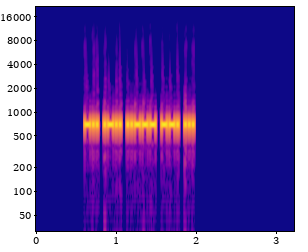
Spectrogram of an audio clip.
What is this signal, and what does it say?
Morse code, heard as a keyed tone, about 52 wpm, 700 Hz. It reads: DL2GS
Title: DXCC-100 Call Signs - 5 Characters - Repeated 3x - 50wpm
